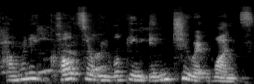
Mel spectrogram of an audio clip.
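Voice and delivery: quiet whispering. Whispering a question to a companion in a game scene: whispering to another character. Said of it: "sort of whisper to Magnus".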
